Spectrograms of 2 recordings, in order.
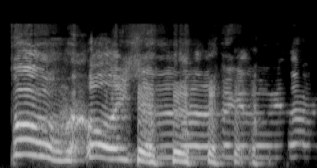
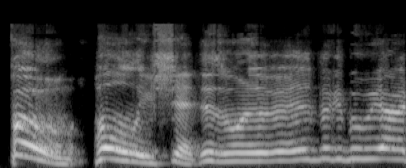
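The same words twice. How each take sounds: First: High, loud burst of mock excitement; giddy mock amazement, higher and faster; over-the-top hype. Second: Loud mock excitement; mock excited shout; mock hype. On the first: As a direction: shout it like a box-office smash. Mock hype again, sequel. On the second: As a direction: hype up the first hit. First take of the hype.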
